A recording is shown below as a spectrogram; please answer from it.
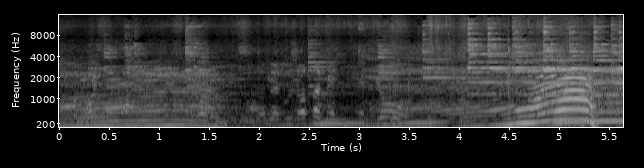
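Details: Salers cattle at a show in Pleaux, Cantal, France, 13 August 2022: a long low moo, quieter overlapping calls, then a louder rising, strained bellow that ends abruptly, over crowd background and bells.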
